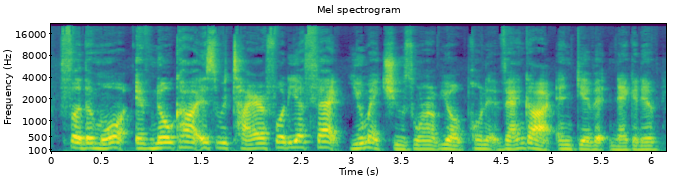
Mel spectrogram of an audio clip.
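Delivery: put-on broad Australian accent, hammed up; fake Australian accent. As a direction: play a mock Aussie card-show host. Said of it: "the correct Australian accent".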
